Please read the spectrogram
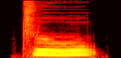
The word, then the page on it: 主: zhǔ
